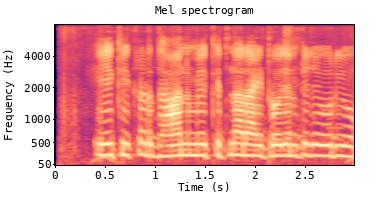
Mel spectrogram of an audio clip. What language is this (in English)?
Bhojpuri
